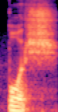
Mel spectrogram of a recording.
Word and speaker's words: borscht: actually, I would say, I don't know why they added T at the end, because in our pronunciation it's just like borscht, you know, without T at the end.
